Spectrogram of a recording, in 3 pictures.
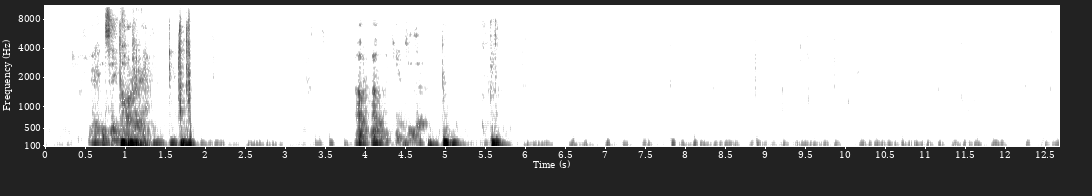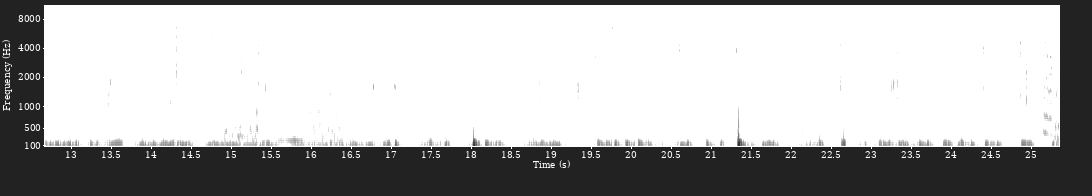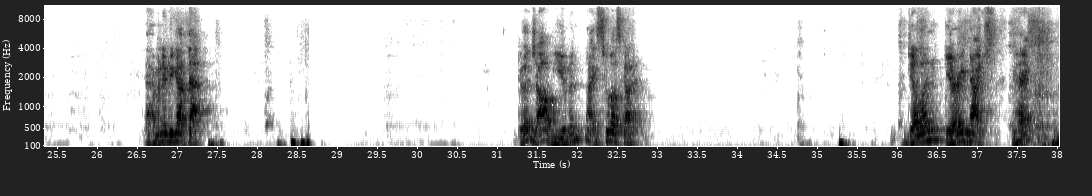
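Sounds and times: typing on computer keyboard: 0:01.0 - 0:02.2, 0:07.8 - 0:15.5, 0:16.2 - 0:21.5.

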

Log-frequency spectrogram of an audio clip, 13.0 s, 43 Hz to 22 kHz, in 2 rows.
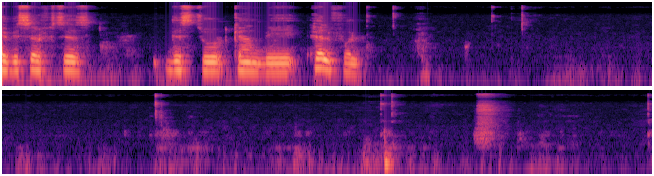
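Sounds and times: computer mouse clicks: 0:07.7 - 0:08.4, 0:10.2 - 0:10.6
short breathy hiss: 0:11.2 - 0:11.7.

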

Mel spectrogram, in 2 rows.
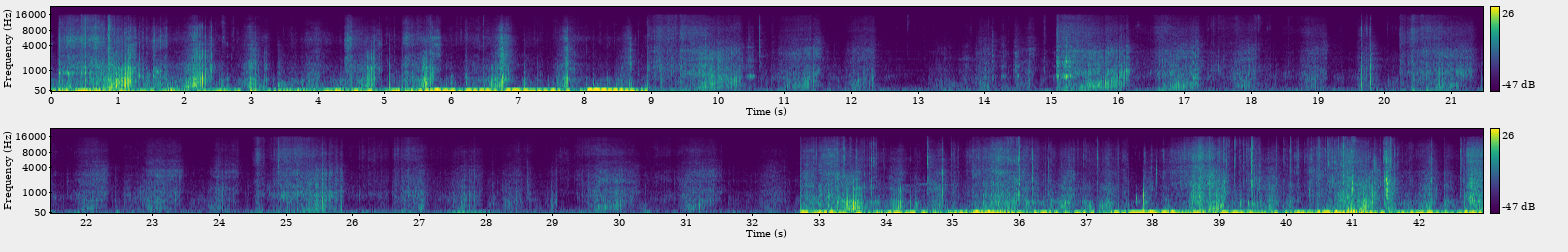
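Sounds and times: chewing crunchy ice: 0:26.6 - 0:42.9.

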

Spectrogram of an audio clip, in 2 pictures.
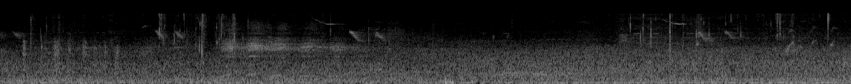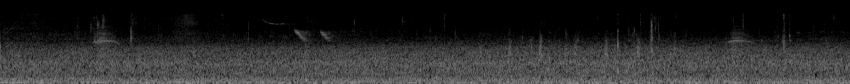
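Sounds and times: swans splashing in water: 0:00.2 - 0:04.2, 0:06.0 - 0:10.6.

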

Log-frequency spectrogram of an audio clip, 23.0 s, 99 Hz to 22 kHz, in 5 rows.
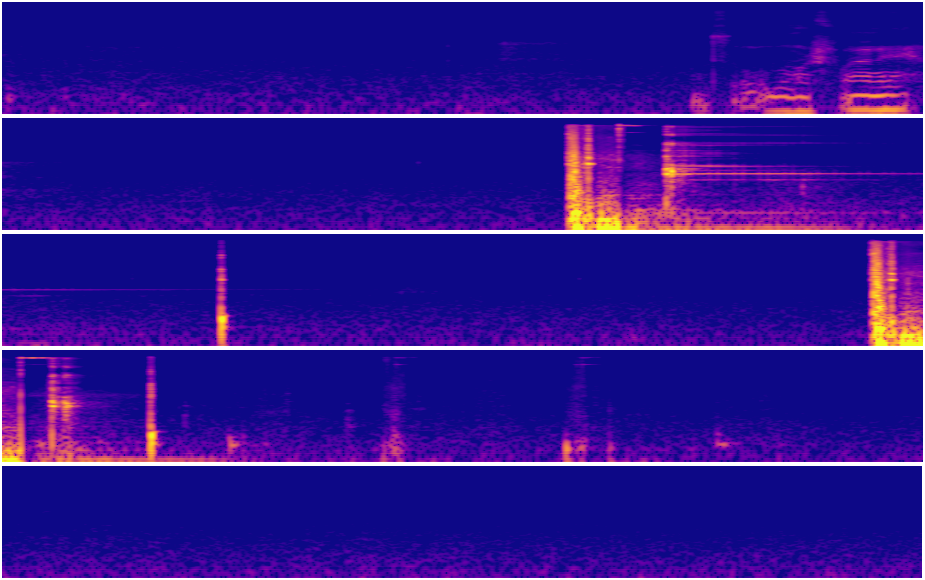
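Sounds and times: rifle shots: 0:07.4 - 0:09.2, 0:13.6 - 0:14.8
metallic ringing ding: 0:07.5 - 0:10.4, 0:13.9 - 0:14.6.

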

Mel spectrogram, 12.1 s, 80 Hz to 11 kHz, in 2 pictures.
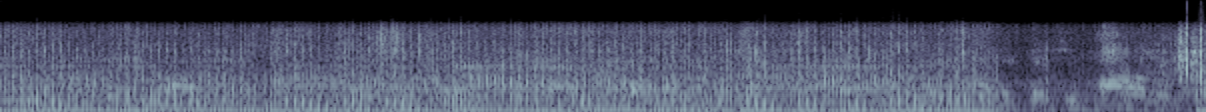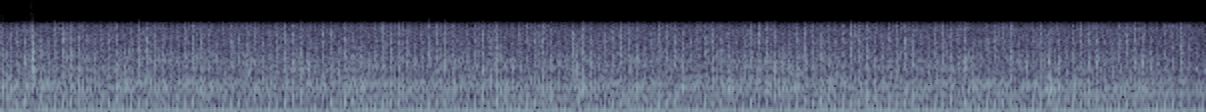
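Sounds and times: distorted deep bass music: 0:00.0 - 0:12.0.

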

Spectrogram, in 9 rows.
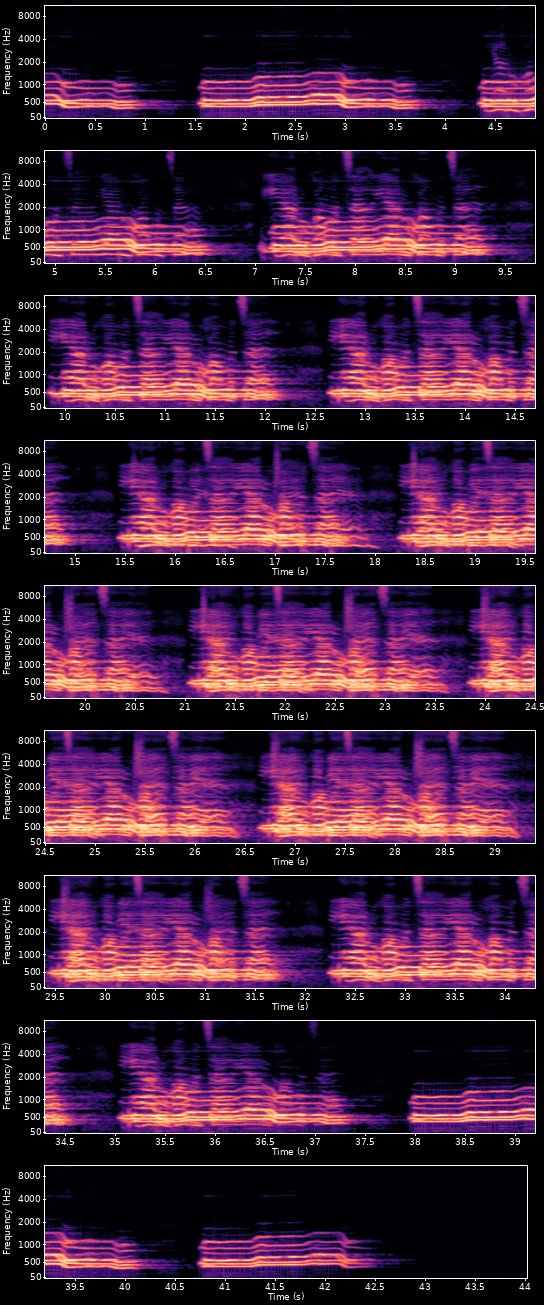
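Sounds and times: girl singing layered harmonies: 0:00.0 - 0:42.6.

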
